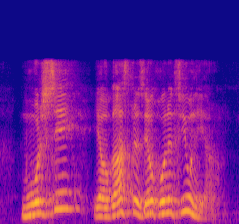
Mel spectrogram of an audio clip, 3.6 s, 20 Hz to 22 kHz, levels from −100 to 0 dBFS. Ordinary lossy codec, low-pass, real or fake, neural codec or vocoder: none; 7.2 kHz; fake; codec, 16 kHz, 4.8 kbps, FACodec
